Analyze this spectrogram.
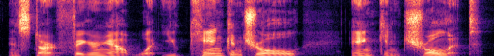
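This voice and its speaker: A man delivering a tough-love motivational talk, blunt and full of swearing. He sits in a middle pitch and leans hard into his key lines. The sound is dry and close, with no room around it. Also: expressive, normal speed, no room sound. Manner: blunt and profane, emphatic. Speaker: motivational speaker.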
